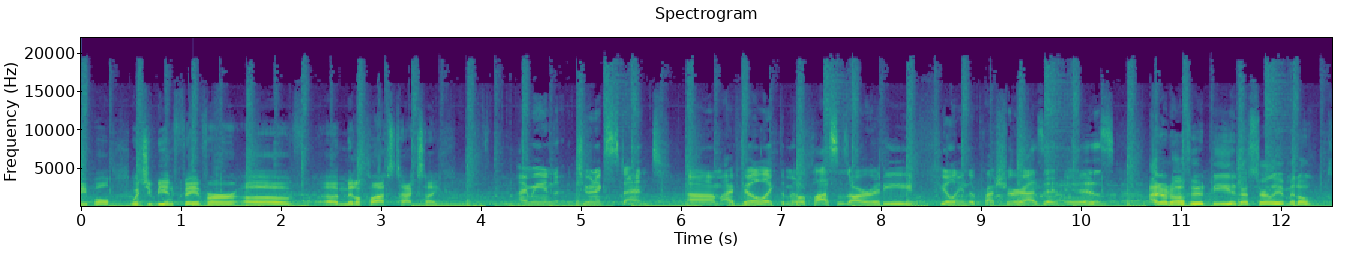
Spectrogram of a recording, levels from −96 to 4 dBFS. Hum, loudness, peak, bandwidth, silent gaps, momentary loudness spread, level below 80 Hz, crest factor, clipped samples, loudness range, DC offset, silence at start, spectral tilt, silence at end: none; -16 LUFS; 0 dBFS; over 20 kHz; none; 8 LU; -34 dBFS; 16 dB; under 0.1%; 4 LU; under 0.1%; 0 s; -5 dB/octave; 0 s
